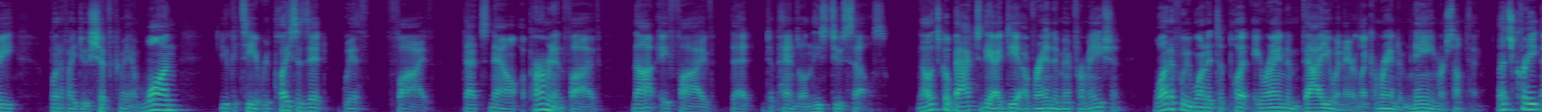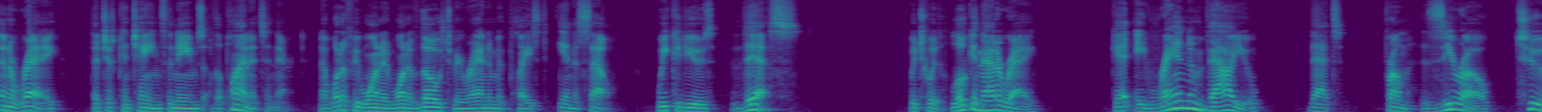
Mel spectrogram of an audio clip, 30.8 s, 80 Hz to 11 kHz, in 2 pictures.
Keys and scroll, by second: 1.3 shift+super+1, 15.1 Return, 15.3 super+v, 15.6 super+Return, 16.5 Return.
